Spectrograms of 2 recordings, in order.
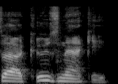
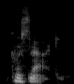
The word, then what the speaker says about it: Kuzniacki: I wouldn't say you butchered it. It's Kuzniacki. Kuzniacki. Yeah. Oh, okay. All right, Kuzniacki.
